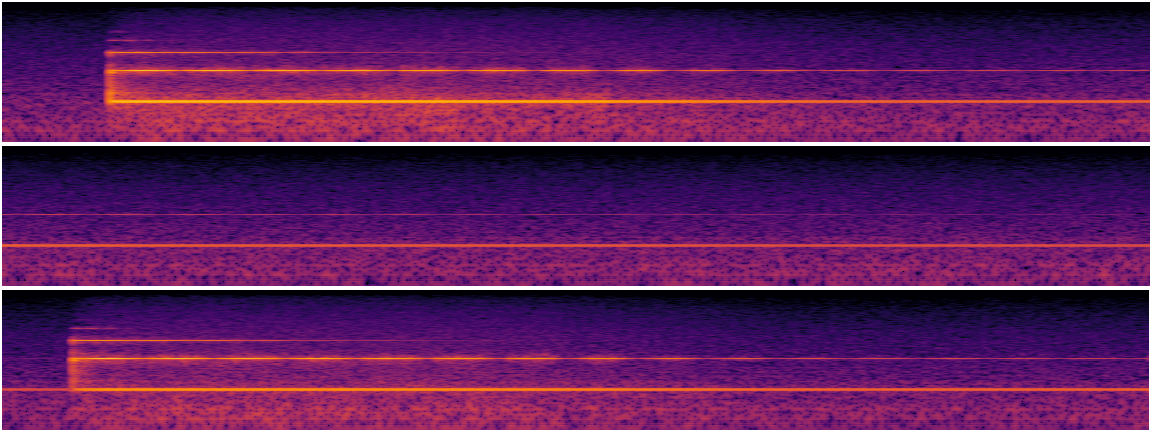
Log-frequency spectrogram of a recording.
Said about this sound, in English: And maybe we can just have a few breaths together and listen to the bell.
